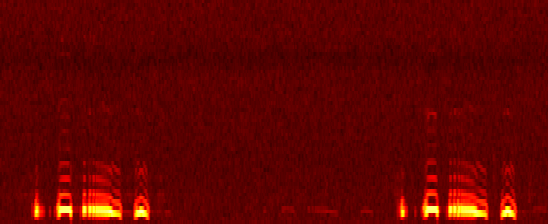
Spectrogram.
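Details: Spotted dove cooing in the 'giọng thổ' style to provoke other doves into calling: two identical phrases about five seconds apart, each a short note, a hollow coo, a rolling purr and a final rounded coo, with silence between.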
